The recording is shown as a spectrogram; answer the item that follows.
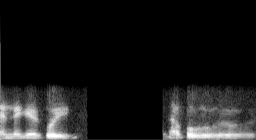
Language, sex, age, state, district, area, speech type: Assamese, male, 60+, Assam, Lakhimpur, urban, conversation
